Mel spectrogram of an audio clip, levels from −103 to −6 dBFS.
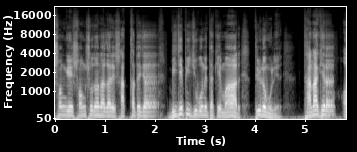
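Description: At 1.80 s and 5.43 s, AAC frame loss with concealment smears the speech for about 0.26 s, then 0.13 s. The decoder repeats the last good spectrum with scrambled phase, so harmonics blur into flat, noisy bands on a spectrogram.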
